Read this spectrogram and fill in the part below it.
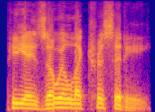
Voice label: "Piezoelectricity", American

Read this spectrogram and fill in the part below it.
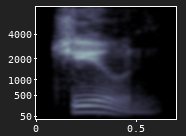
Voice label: "June", American

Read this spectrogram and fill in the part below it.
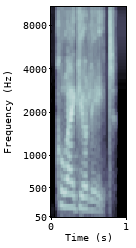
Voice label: "coagulate", Indian

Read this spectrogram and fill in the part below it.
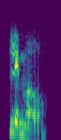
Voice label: "limo", Indian

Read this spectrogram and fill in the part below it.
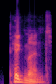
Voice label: "pigment", American

